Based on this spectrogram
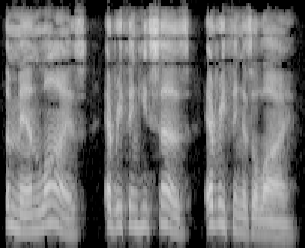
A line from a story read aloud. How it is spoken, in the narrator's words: he cried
